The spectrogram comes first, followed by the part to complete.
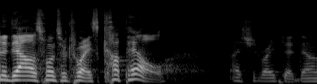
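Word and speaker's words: Coppell: Capel. Okay. Well, tell I've only been to Dallas once or twice. Capel.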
